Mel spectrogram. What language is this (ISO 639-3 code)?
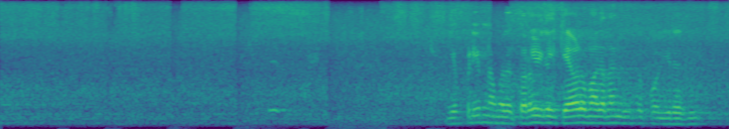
tam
